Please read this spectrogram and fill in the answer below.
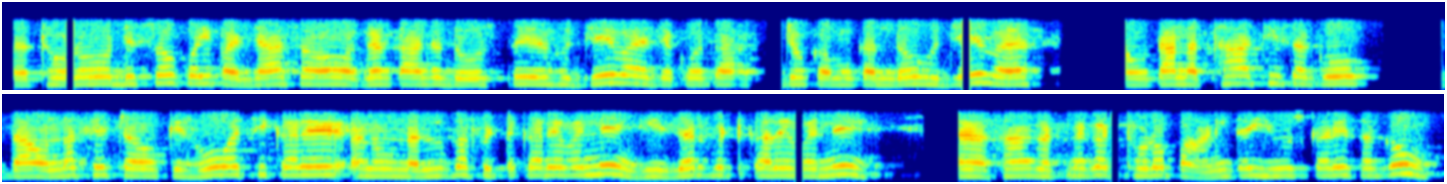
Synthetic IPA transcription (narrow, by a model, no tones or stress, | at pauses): t̪ɐt̪ʰoːɽoɗɪsokoːipɐ̃ɲd͡ʑaːɦsɔɐɡəɾt̪ɐʋ̤ãd͡ʑod̪oːst̪ɦʊd͡ʑeʋɪd͡ʑeːkot̪ɐãd͡ʑoːkɐmkɐ̃nd̪oɦʊd͡ʑeʋɐ | ɛ̃ũt̪ɐɦãnɐt̪ʰat̪ʰisɐɡʱo | t̪ɐãʊnə̆kʰeːt͡ɕɐokeɦoɐt͡ɕikɐɾeɐnũnɐlt̪ɐfɪʈkɐɾeʋɐɲeɡiːzəɾfɪʈkɐɾeʋɐɲe | t̪ɐɐsãɡʱɐʈɪmẽɡʱɐʈɪt̪ʰoːɽopaːɽ̃it̪ɐijuːzkɐɾesɐɡʱõː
